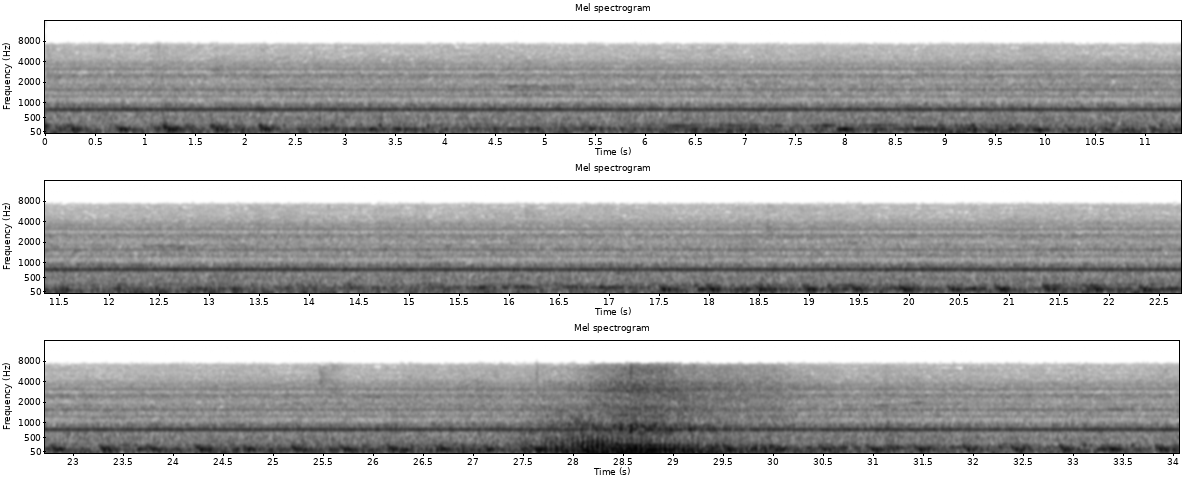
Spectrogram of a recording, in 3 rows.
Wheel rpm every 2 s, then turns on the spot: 0, 0, 0, 0, 0, 0, 0, 0, 0, 0, 0, 0, 0, 0, 0, 0, 0.
none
